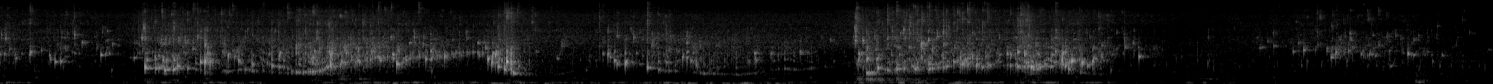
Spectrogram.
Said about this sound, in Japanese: 綺麗に泡が流れ落ちましたね。どうでしたか？頭皮がシュワシュワして気持ちいいでしょ？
